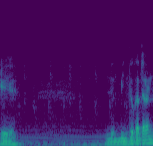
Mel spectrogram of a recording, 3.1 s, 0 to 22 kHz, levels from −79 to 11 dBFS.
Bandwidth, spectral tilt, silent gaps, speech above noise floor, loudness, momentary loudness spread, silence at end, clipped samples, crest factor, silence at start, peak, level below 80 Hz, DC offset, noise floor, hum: 6.2 kHz; -10 dB/octave; none; 24 dB; -30 LUFS; 26 LU; 0 s; under 0.1%; 20 dB; 0 s; -12 dBFS; -38 dBFS; under 0.1%; -52 dBFS; none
